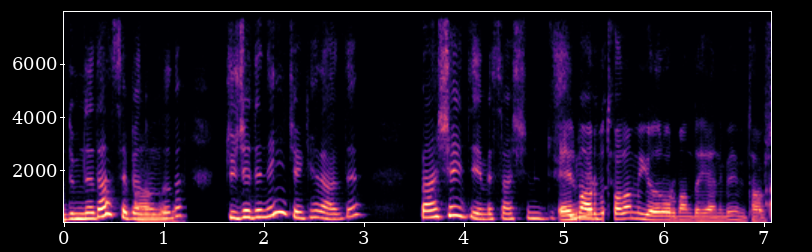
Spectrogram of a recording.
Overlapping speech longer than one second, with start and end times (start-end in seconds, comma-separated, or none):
none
